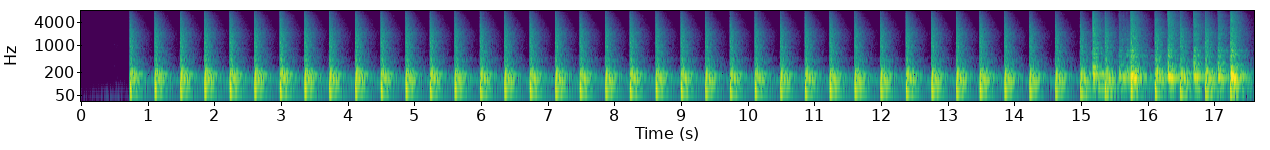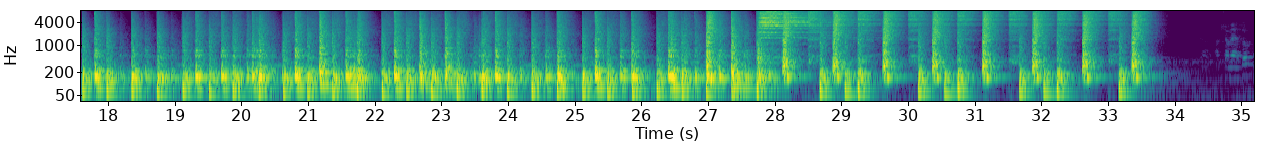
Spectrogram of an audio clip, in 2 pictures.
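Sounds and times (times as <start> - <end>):
music: 0.8 - 33.8.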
